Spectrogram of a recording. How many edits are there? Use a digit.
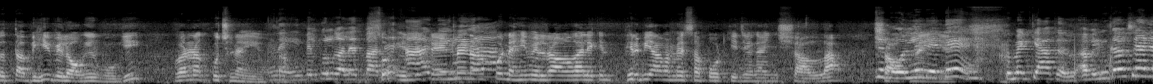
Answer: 1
